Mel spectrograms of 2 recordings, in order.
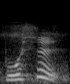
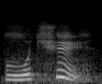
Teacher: If it is a case that 不 is followed by a fourth tone, and then 不 will be pronounced as second tone.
